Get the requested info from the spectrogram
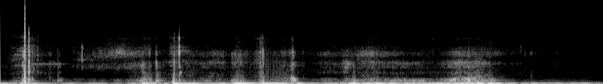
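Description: Speargun fired underwater: a single sharp crack about a quarter-second in, followed by a few seconds of irregular knocks and scraping as the speared fish struggles on the shaft and line.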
